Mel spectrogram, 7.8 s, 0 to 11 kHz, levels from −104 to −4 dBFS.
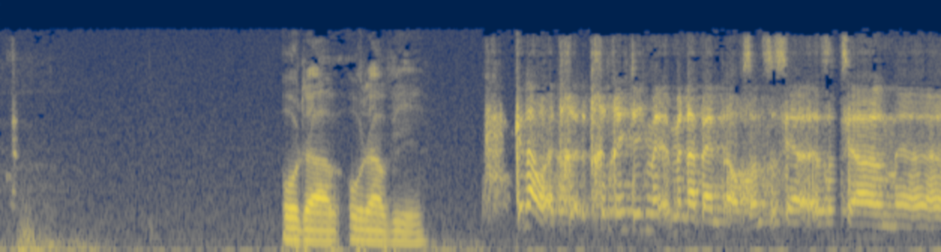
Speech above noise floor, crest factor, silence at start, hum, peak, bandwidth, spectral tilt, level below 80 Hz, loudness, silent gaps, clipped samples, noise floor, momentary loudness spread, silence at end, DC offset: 32 dB; 20 dB; 0 s; none; 0 dBFS; 7.8 kHz; -4 dB/octave; -46 dBFS; -18 LUFS; none; under 0.1%; -50 dBFS; 11 LU; 0 s; under 0.1%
